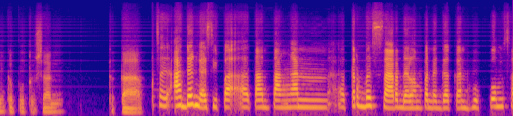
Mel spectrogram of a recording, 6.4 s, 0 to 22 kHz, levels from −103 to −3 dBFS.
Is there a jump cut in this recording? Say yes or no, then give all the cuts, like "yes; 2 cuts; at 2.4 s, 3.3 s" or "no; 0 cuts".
yes; 1 cut; at 2.0 s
